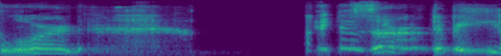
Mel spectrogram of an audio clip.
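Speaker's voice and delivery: mock very high, tearful, crying plea. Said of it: "And I sat in the shower one night just crying".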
